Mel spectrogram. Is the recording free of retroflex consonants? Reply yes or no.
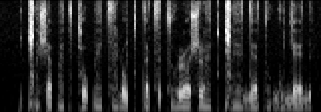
no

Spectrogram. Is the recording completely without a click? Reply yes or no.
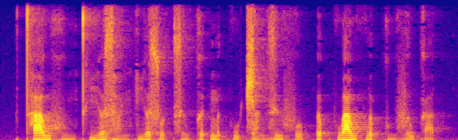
yes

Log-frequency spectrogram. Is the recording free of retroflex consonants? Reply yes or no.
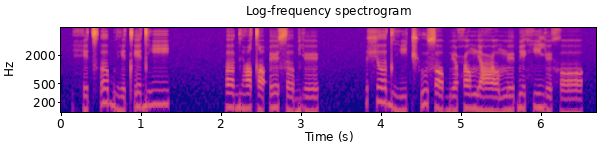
yes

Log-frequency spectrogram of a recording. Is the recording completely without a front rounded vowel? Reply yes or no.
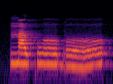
yes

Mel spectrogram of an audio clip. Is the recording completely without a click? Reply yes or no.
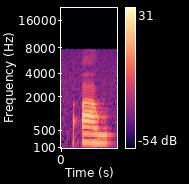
yes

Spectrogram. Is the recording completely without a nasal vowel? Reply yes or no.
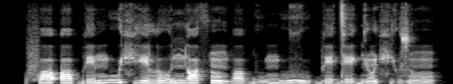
no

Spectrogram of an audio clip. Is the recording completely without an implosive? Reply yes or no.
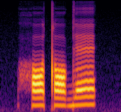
yes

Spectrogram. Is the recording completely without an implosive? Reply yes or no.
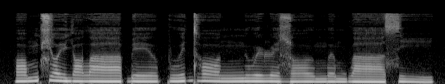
no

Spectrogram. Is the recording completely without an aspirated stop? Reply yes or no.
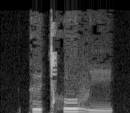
no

